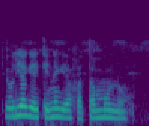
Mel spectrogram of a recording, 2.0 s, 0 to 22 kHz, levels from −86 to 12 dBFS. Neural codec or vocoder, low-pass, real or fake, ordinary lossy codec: none; 7.2 kHz; real; none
